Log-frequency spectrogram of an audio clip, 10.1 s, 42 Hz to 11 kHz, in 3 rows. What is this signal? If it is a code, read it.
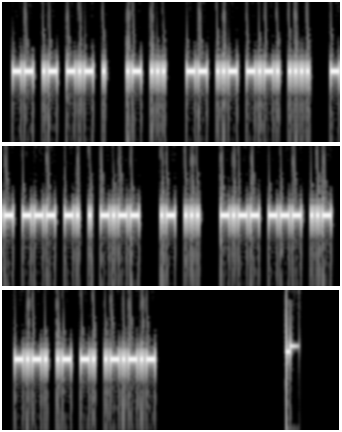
Morse code, heard as a keyed tone, about 40 wpm, 700 Hz. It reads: MAKE AS MUCH MONEY AS YOU CAN.
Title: Sentences from Top 1000 Words - Review Part 3 - 40wpm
